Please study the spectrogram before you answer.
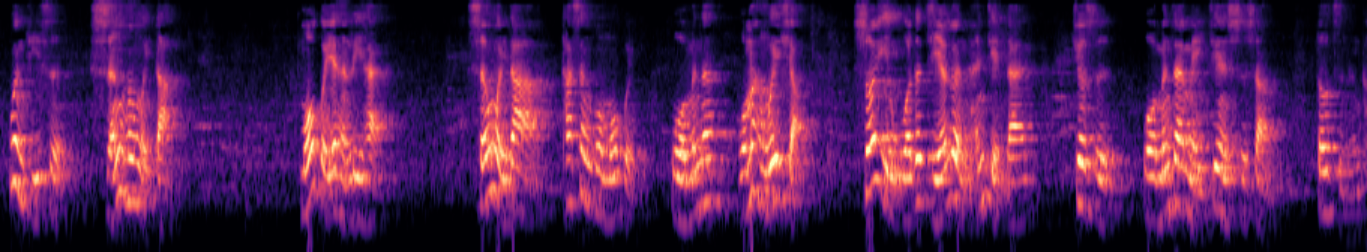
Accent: China; 不过呢不像我们中国人这么喜欢讲心

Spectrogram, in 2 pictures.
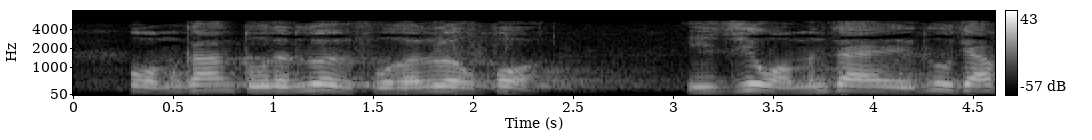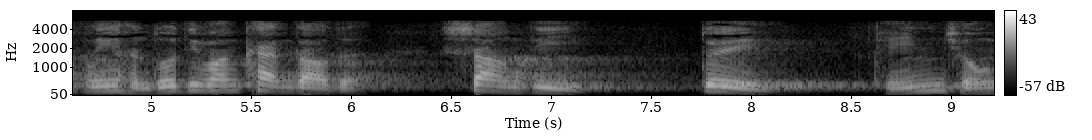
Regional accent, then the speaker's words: China; 这一点就是我们中国人的梦了

